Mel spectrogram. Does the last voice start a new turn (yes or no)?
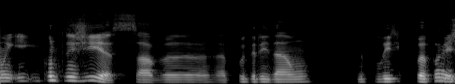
yes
